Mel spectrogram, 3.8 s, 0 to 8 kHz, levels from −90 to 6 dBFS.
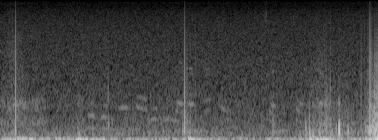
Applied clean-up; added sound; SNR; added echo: none; none; none; none.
